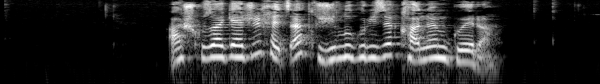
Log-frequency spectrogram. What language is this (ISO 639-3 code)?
sva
